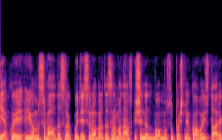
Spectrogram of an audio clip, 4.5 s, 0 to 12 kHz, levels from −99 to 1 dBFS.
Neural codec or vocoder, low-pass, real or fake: codec, 16 kHz, 8 kbps, FreqCodec, larger model; 7.2 kHz; fake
